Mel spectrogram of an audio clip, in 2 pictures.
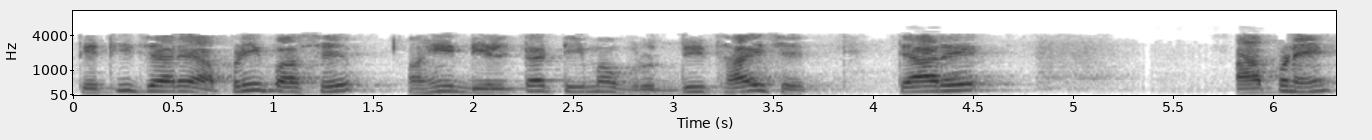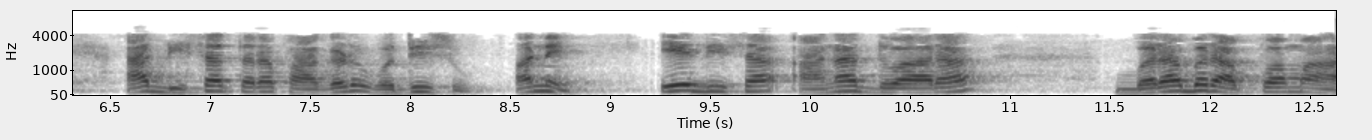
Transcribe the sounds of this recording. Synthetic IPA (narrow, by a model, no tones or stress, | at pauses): t̪et̪ʰid͡ʒjaɾeapɳ̃ipaseəɦĩɖelʈaʈimãʋɾʊd̪ʱːit̪ʰajt͡ʃʰe | t̪jaɾe | apɳ̃e | ad̪iʃat̪əɾəfaɡəɭʋəd̪ʱiʃũ | əneː | d̪iʃaʔanad̪ʋaɾa | bəɾabəɾapʋamãa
